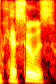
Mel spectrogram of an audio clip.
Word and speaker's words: Jesus: If you really wanted to, I'm not saying you should, but people who speak Spanish will pronounce my name Jesus, which nobody can say it if you don't speak Spanish.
